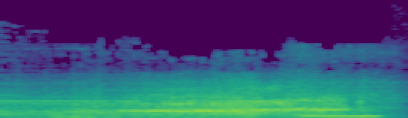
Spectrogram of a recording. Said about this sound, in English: Air brakes.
